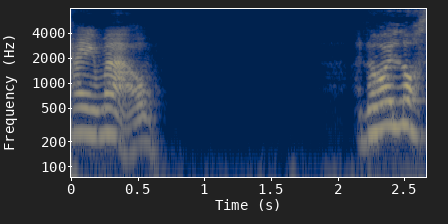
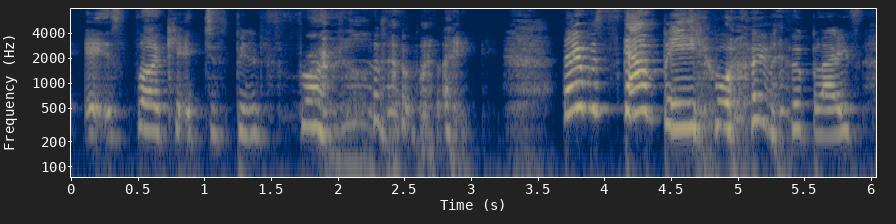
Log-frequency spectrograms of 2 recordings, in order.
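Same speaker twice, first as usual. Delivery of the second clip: words bubbling over with real laughter; laughing while telling; 2 semitones higher than usual. Real, not acted. Speaker recalling scampi thrown on the plate, laughing. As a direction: crack up midway through describing it.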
